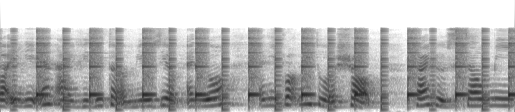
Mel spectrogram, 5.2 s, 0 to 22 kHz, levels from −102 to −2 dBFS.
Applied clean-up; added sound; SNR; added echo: none; Keyboard (musical); 0 dB; none.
